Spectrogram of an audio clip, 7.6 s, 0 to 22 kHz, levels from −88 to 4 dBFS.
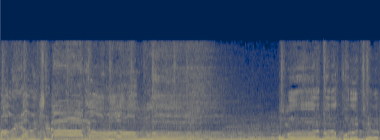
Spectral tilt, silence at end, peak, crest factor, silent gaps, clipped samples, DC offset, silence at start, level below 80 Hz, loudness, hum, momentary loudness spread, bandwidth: -4.5 dB/octave; 0 s; -14 dBFS; 12 dB; none; under 0.1%; under 0.1%; 0 s; -32 dBFS; -28 LUFS; none; 7 LU; 16 kHz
